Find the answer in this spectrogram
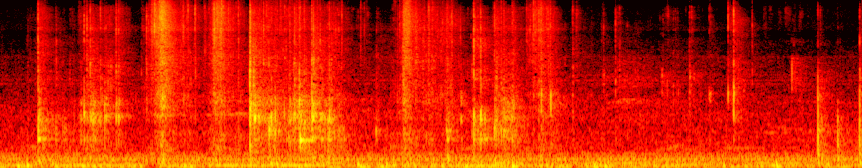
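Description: Close chewing and biting of food, with irregular wet clicks and small crunches that thin out in the second half.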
